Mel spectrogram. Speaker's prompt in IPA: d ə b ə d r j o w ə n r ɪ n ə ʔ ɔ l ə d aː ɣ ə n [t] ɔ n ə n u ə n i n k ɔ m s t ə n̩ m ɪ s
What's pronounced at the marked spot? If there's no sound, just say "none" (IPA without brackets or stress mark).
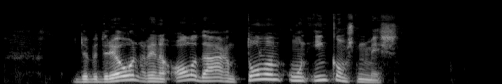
t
